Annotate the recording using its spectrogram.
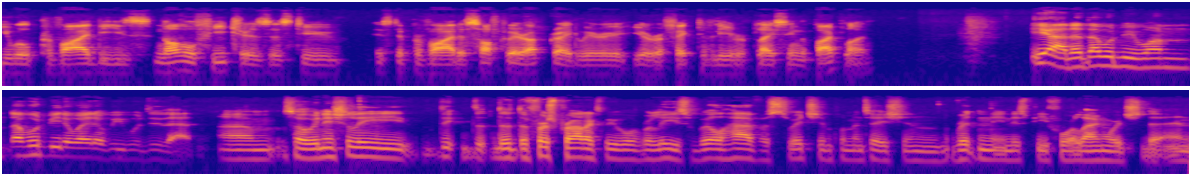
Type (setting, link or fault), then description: link, video call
